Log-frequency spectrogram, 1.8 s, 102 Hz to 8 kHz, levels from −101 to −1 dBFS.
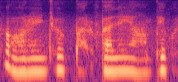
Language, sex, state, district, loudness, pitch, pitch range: Hindi, female, Uttar Pradesh, Hamirpur, -20 LUFS, 185 Hz, 180-200 Hz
